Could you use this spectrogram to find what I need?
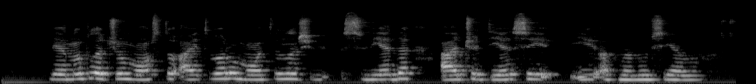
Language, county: Lithuanian, Utena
